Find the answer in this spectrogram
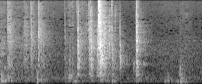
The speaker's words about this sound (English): Let me just make sure this door is locked.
